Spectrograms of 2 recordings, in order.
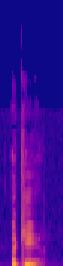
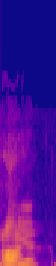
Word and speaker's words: IKEA: It's according to their website, according to their officials, it's IKEA. It's not IKEA.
